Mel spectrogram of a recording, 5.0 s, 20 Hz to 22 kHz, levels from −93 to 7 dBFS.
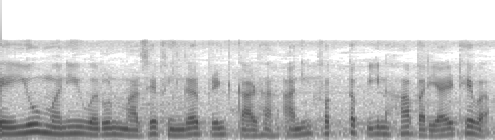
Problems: none marked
